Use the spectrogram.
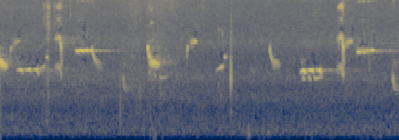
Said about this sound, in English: Yeah, that is the western whipbird. It sounds completely different.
